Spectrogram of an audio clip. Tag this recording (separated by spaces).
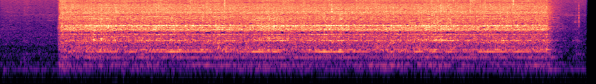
TCR field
